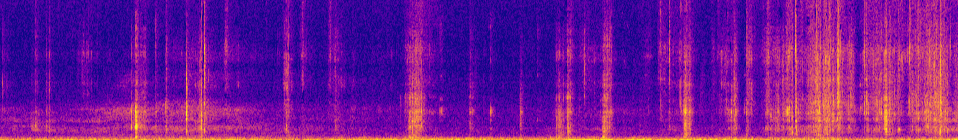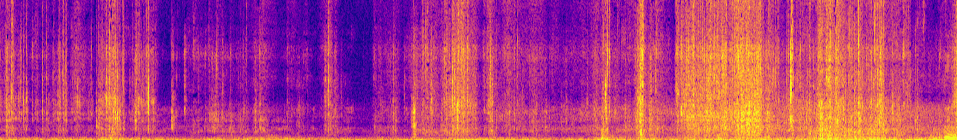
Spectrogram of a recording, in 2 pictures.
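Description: A person chewing and crunching a homemade taco close to the microphone, with scattered small mouth clicks. About four seconds before the end, rustling and crinkling of a plastic bag starts and grows louder.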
